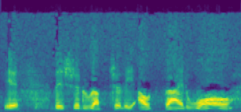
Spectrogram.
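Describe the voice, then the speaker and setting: An actor playing a composed surgeon who lectures clinically and with measured authority in a 1970s radio drama. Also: male voice, lowish voice, steady tone, close to an everyday voice. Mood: grave, focused. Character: composed male surgeon lecturing while operating. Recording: noisy, dull old radio broadcast.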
